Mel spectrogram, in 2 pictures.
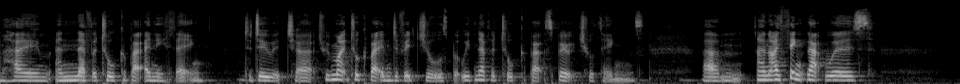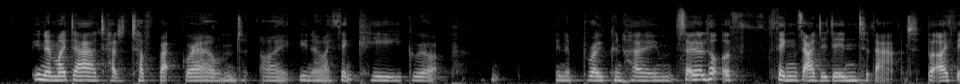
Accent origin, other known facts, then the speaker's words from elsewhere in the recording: New Forest, South East England, United Kingdom; I grew up in the New Forest, so quite a rural area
